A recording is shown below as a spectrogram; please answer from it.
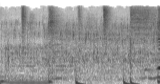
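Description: Background music: held low bass notes with a few short drum beats.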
